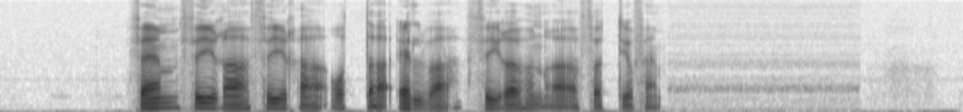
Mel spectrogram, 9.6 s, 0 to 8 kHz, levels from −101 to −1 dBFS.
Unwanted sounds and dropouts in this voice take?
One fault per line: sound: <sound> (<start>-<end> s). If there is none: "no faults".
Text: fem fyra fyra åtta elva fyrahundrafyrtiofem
no faults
